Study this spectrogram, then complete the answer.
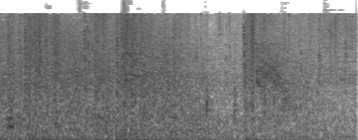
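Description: A turret firing and blowing up in the artillery video game Worms WMD: a dense, continuous roar of blasts and shots that holds steady throughout, with a fresh burst near the end.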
